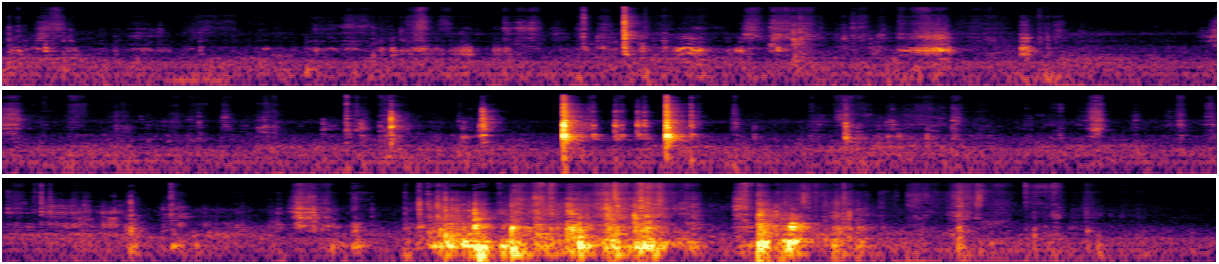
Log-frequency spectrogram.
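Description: Hands handling a plastic coin-bank toy house: scattered light clicks and taps of plastic, with one sharper click about halfway. About three-quarters of the way through comes a louder few-second stretch of rustling and handling noise.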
